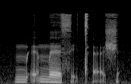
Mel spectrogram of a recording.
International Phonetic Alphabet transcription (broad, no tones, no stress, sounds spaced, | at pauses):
m ɛ̰ m ɛ s ḛ tʼ æ̰ ʃ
